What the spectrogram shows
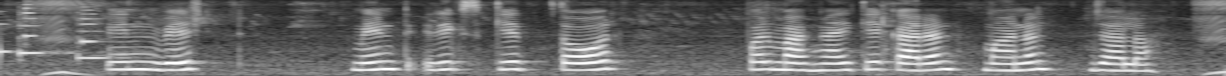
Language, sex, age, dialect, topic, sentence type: Bhojpuri, female, 25-30, Southern / Standard, banking, statement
